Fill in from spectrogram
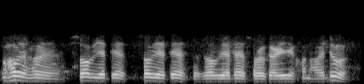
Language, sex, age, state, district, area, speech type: Assamese, male, 18-30, Assam, Nagaon, rural, conversation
